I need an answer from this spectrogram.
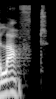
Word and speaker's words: laughed: you pronounce po okay then f f sound laughs l a u g h there is no F in the spelling though laughs the sound is f so you add Ed and you say laughed similarly brushed rushed okay so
